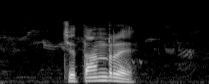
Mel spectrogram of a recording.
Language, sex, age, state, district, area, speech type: Santali, male, 18-30, West Bengal, Malda, rural, read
